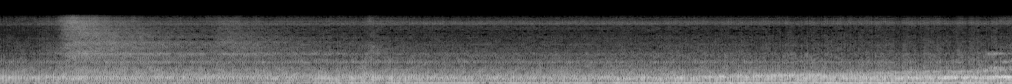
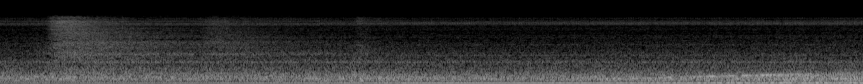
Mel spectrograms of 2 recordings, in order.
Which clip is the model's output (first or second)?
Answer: first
